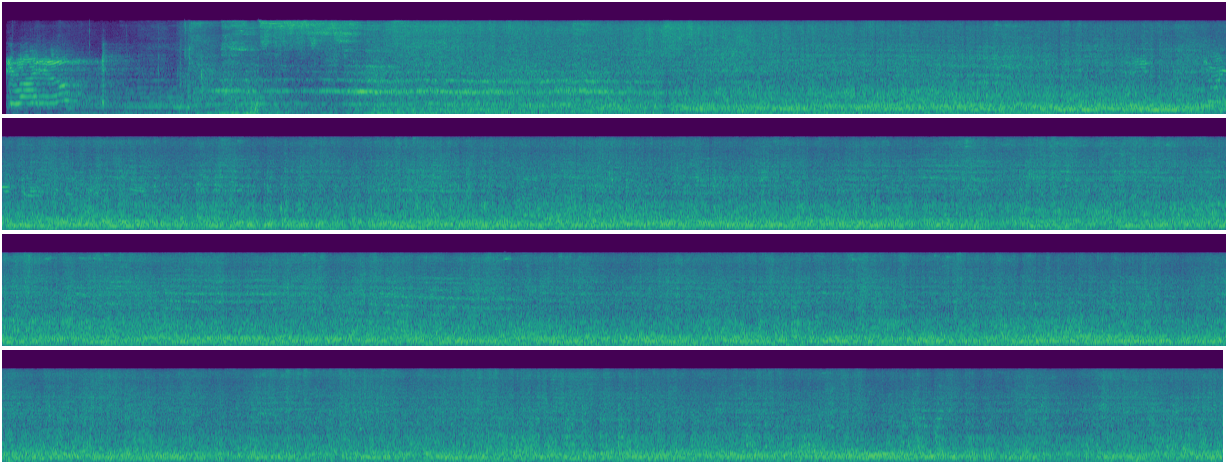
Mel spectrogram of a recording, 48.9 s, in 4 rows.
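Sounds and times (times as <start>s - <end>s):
steel wheels rumbling on rails: 1.0s - 48.9s
faint high squeals: 1.9s - 5.1s.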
